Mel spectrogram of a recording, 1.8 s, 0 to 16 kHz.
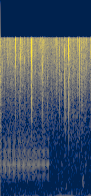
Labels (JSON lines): {"label": "biophony, croak", "recorder": "SoundTrap 500"}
